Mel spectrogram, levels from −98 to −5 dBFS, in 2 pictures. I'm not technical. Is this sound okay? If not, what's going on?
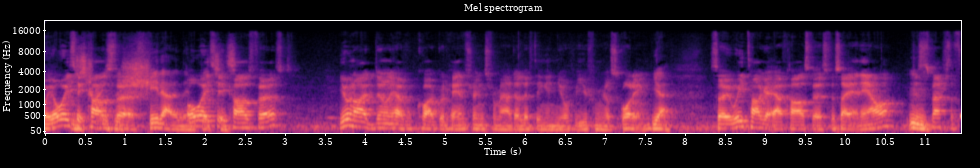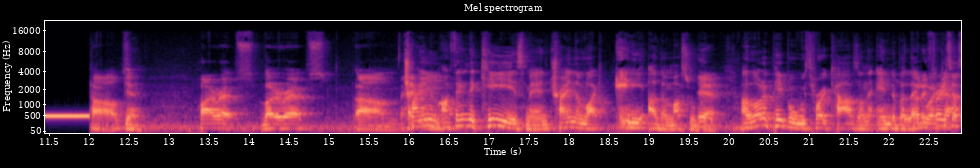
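No. Throughout the clip there's a steady buzz, the resampler restarted on every block. The audio was converted in 10 ms chunks, and each seam leaves a tiny tick, 100 per second. Unlike mains hum, it disappears whenever the sound goes quiet.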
